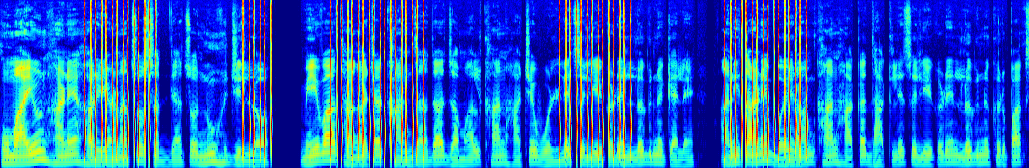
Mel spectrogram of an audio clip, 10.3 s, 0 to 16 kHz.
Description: Pulse dialling, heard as clicks on a phone line, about 9 pulses a second, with speech in Goan Konkani. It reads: 7 3 9 7 8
